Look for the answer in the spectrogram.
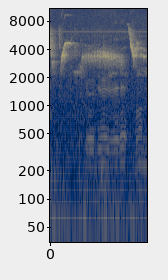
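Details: European goldfinch male and female put together as a pair; thin downward-sweeping whistled notes open and close the phrase around a sustained high thin tone, with a faint low murmuring voice underneath.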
